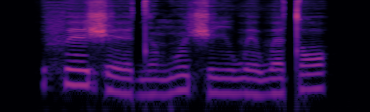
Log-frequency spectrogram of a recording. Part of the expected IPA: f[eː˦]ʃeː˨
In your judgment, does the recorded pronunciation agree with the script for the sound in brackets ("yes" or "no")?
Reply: yes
